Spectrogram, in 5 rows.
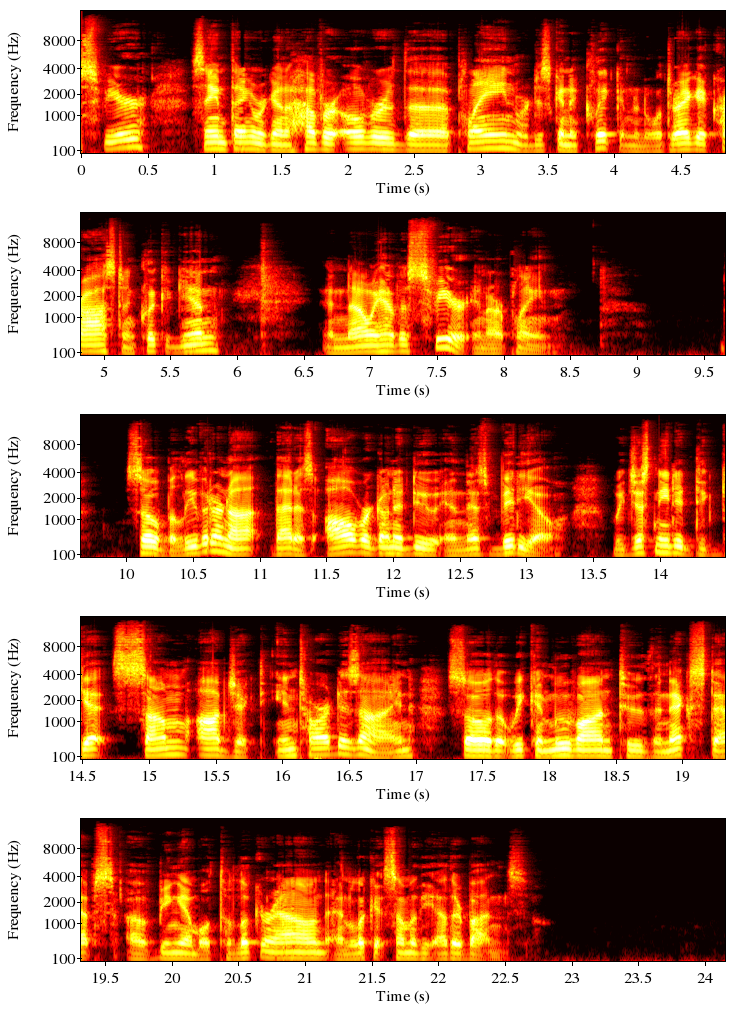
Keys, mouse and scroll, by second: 2.9 click, 4.8 click.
